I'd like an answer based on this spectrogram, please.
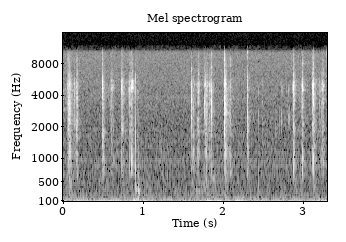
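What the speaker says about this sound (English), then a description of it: "I can't type." Quick, light keystrokes on a computer keyboard come in short bursts with brief pauses between them, close and fairly quiet against a faint room hiss.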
